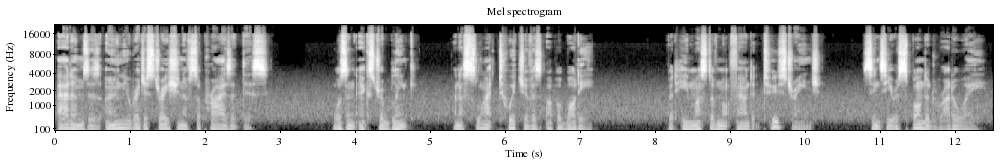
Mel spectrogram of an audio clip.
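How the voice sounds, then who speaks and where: A man reading a dark story aloud in a measured, dramatic narration. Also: low-pitched, steady tone, a little hiss or hum, rough recording.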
